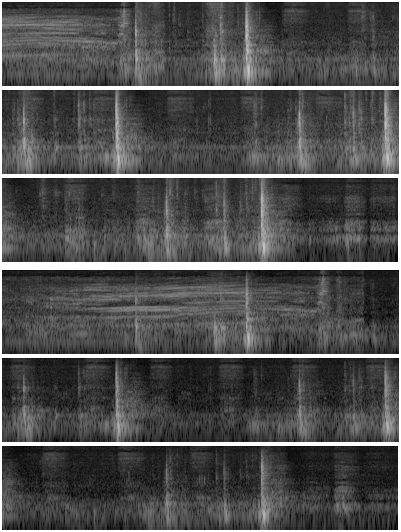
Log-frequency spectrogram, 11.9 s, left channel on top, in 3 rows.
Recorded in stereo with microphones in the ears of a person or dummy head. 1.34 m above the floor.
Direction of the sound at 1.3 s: 35° left (ahead or behind).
